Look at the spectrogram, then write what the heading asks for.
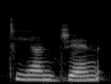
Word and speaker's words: Tianjin: So this event, there's a really good example, unfortunately, for it's pronounced Tianjin, China, and there's an example in the spring of 1998.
